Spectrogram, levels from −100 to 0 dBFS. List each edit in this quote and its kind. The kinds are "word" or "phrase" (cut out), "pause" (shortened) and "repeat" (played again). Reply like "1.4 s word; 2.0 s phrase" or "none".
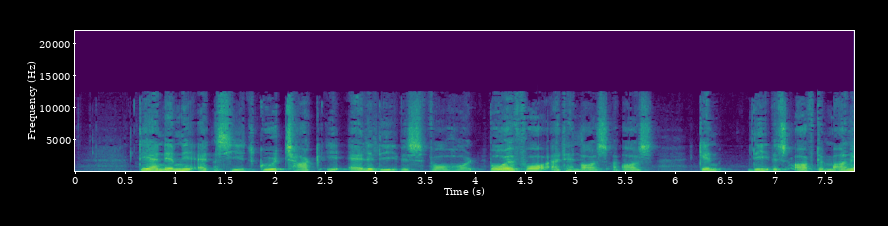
1.4 s word; 4.1 s pause; 5.1 s word; 5.5 s word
